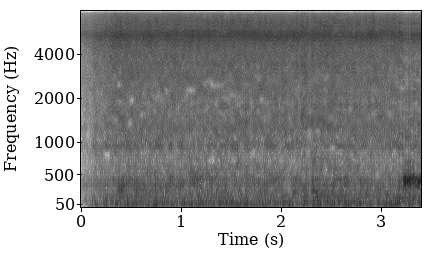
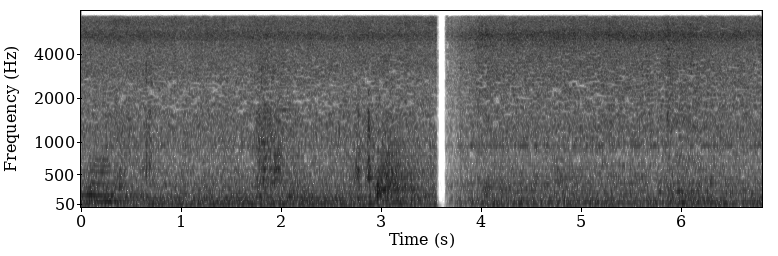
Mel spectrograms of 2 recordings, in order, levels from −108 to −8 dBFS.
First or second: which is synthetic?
first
